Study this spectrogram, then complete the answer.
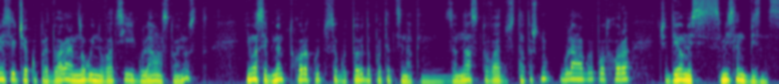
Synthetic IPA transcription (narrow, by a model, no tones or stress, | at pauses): mislʲit͡ʃɛɐkopɾɛd̪lˠaɡəmɛmnɔɡʊinovat̪siːɡolʲamɐst̪ɔjnost̪ | imɐsɛɡmɛnt̪ot̪xɔɾəkoit̪ʊ̥sɐɡot̪ɔvid̪ɐplˠɐt̪ʲət̪̚t̪sɛnat̪əimzɐnast̪ovaɛd̪ost̪at̪ət͡ʃnoɡolʲaməɡɾupəot̪xɔɾə | t͡ʃɛd̪ɐimɐmɛsmislɛnbiznɛs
